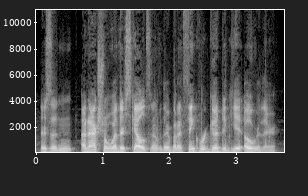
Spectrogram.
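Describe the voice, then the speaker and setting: A man giving casual commentary while playing a game, thinking aloud, talking to enemies, his voice a little rough and strained. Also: mid-range voice, steady tone, quick pace. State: voice going, clearing throat. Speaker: let's play gamer.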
